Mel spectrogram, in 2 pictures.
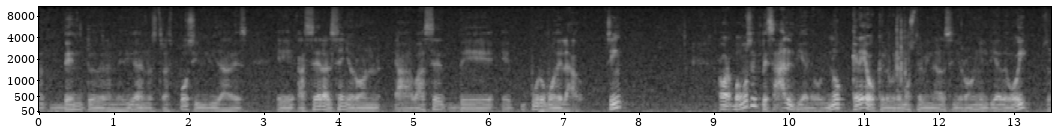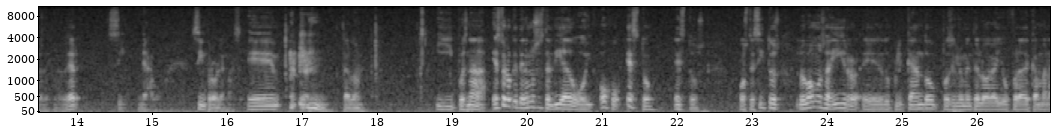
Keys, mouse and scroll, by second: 0.8-1.2 scroll up 2, 1.4 click, 2.9 scroll down 2, 3.5 click, 11.7 alt+Tab, 13.4 click, 14.4 click, 16.4 scroll up 2, 16.8 shift+middle click, 17.7 shift+scroll up 2, 18.0-19.1 shift+middle drag, 19.3 shift+scroll up 2, 19.4 shift+middle click, 20.2-20.5 scroll up 2.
